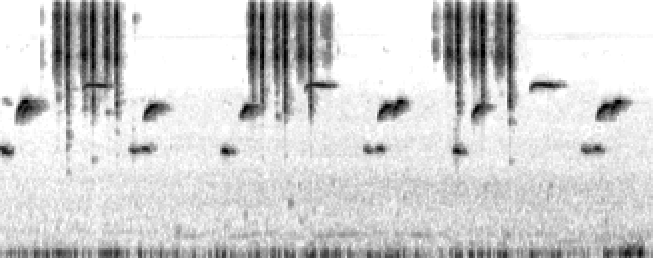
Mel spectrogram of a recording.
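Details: Puerto Rican coquí frogs calling at night, many overlapping two-note calls, each a brief low tone followed by a rising higher whistle, with rhythmic bursts of very high insect buzzing and a steady low rumble beneath.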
